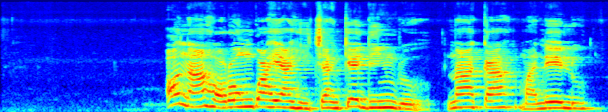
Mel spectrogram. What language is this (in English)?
Igbo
